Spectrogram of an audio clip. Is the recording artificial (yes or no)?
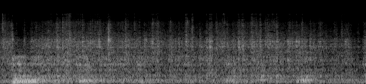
no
